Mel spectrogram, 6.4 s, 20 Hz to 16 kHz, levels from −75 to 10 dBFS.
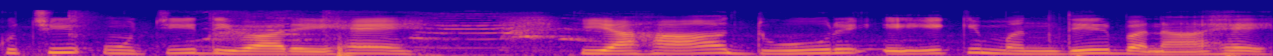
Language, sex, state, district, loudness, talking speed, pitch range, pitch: Hindi, female, Rajasthan, Jaipur, -17 LUFS, 95 wpm, 190-235 Hz, 205 Hz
